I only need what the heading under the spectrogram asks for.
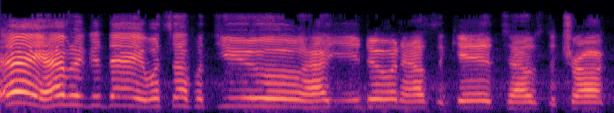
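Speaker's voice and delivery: high, loud friendly owner; chatty high owner voice. Retold or imitated. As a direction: play the owner gushing and friendly.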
